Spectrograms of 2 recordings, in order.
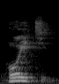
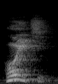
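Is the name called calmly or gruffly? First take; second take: calmly; gruffly. First: The name is called in a plain, calm voice. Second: The name is yelled in a stern, gruff voice.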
